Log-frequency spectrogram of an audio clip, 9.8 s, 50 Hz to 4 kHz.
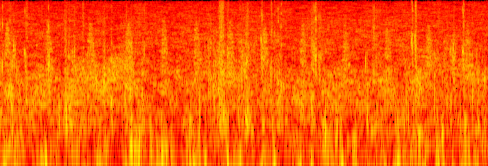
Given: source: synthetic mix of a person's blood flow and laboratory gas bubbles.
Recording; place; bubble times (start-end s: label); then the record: Doppler ultrasound of blood flow; subclavian vein
0.00-0.11 s: bubbles
0.14-0.45 s: bubbles
0.48-0.60 s: bubbles
0.93-1.03 s: bubbles
1.14-1.23 s: bubbles
1.26-1.57 s: bubbles
1.84-1.89 s: bubbles
2.20-2.28 s: bubbles
2.43-2.68 s: bubbles
2.80-3.06 s: bubbles
3.78-3.87 s: bubbles
4.08-4.58 s: bubbles
4.71-5.16 s: bubbles
5.20-5.33 s: bubbles
5.39-5.79 s: bubbles
6.19-6.56 s: bubbles
7.28-7.69 s: bubbles
8.00-8.38 s: bubbles
8.66-9.34 s: bubbles
9.41-9.75 s: bubbles
From the record:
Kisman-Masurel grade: 242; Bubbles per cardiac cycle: several, 3 to 8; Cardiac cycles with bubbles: 100%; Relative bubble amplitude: moderate (0.250 to 0.450); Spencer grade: 3 (all of the cardiac periods contain showers or single bubble signals, but not dominating or overriding the cardiac motion signals); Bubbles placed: anywhere in the cardiac cycle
